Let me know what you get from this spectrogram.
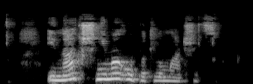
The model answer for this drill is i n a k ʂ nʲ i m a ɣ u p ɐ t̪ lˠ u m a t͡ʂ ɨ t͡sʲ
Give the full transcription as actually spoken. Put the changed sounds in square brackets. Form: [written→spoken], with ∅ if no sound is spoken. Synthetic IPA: i n a k ʂ nʲ [i→ɛ] m a ɣ u p ɐ t̪ lˠ u m a t͡ʂ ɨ t͡sʲ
